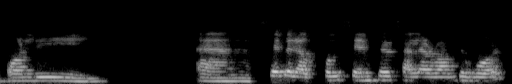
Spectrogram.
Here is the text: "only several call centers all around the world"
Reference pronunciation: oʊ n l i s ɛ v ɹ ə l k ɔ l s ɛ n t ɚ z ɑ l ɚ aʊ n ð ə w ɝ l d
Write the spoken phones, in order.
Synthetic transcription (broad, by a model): oʊ n l i s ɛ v ə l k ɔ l s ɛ n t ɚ s ɑ l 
